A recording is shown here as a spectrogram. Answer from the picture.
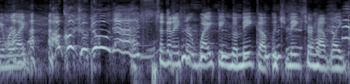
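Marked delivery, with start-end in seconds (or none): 0.7-2.1 high wailed parental reproach, half laughing; mock dismayed scolding. Parents reproaching crying daughter, mock wail.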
